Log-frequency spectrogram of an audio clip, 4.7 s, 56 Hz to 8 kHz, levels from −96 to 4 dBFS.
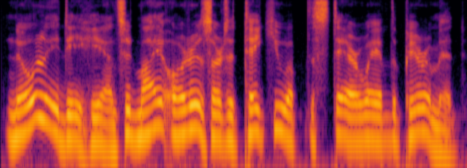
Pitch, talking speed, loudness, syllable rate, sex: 140 Hz, 205 wpm, -18 LUFS, 5.5 syllables/s, male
